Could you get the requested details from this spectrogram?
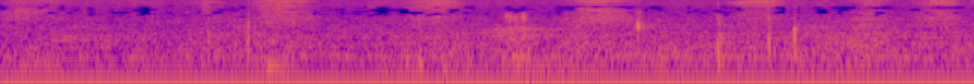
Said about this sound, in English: You want me to draw your mommy and daddy? Sure. Okay.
